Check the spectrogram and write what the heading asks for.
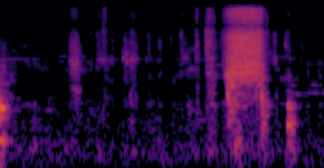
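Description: White paper being torn by hand: a few short faint rips, then one longer, louder tear about three seconds in.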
